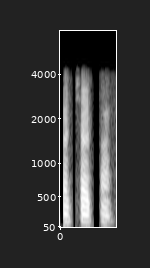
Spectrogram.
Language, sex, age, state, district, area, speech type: Telugu, male, 18-30, Telangana, Ranga Reddy, urban, conversation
